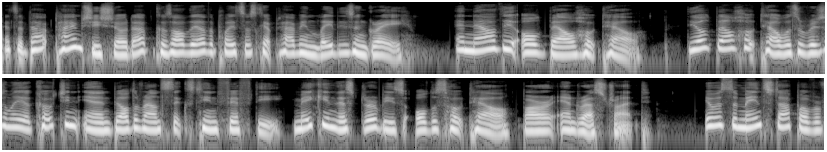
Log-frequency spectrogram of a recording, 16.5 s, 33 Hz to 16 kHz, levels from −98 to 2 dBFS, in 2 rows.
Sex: female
